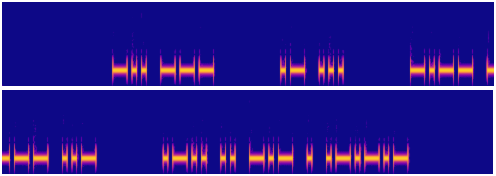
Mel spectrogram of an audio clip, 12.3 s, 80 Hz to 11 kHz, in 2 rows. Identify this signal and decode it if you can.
Morse code, heard as a keyed tone, about 20 wpm, 700 Hz. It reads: DO AS YOU LIKE.
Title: 2x Word-Spacing - Sentences from Top 100 Words - 20wpm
